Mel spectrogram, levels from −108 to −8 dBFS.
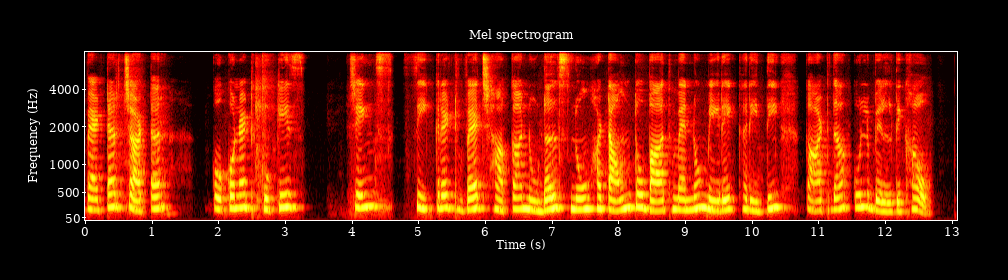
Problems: background sounds at intervals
